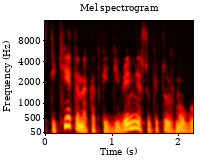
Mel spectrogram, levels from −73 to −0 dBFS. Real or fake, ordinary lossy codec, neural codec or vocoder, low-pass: fake; Opus, 24 kbps; codec, 44.1 kHz, 7.8 kbps, Pupu-Codec; 14.4 kHz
